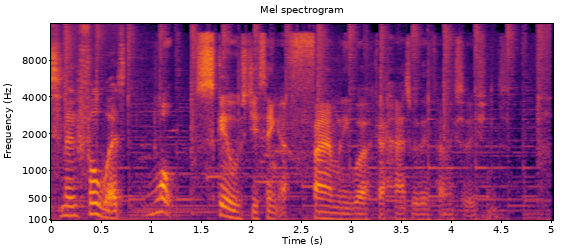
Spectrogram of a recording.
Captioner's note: voiceover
